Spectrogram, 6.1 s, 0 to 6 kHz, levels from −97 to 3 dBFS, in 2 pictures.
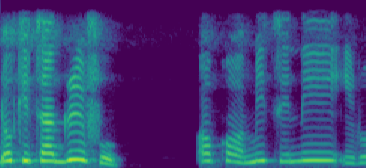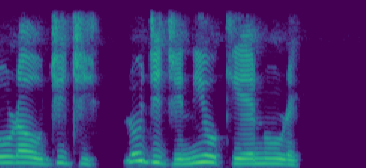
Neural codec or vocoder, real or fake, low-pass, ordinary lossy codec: none; real; 5.4 kHz; none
